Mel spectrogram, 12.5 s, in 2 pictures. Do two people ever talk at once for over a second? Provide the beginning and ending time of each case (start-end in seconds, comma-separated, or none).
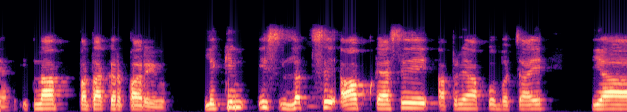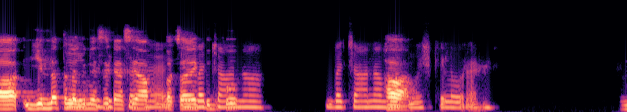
6.9-8.6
